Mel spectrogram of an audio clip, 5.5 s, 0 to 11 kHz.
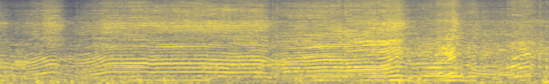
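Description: Several 50cc two-stroke motocross bikes revving as they ride past. Their pitch climbs and levels off again and again as the riders accelerate and change gear, and the sound is loudest about four seconds in.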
